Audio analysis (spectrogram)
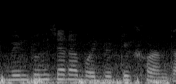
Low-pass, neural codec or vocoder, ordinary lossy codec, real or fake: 7.2 kHz; none; MP3, 64 kbps; real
